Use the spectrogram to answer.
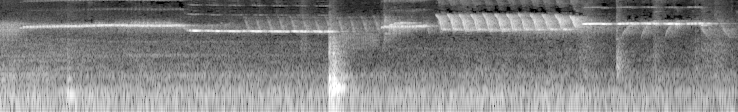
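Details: Kenari merlok canary greeting the morning with long clear whistles at two pitches, then a dense buzzy trill and a level whistle, with a brief sharp knock partway through.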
